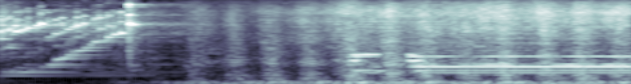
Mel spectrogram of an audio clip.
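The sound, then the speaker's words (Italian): A voice imitates a steam train while pretending a sponge is a little toy train, with a rising whistle and then rhythmic chuffing hisses that grow louder and steadier, fairly loud, with a sustained whistle tone on top. “Eh, però le spugne non hanno le ruote faccio un trenino, va bene?”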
